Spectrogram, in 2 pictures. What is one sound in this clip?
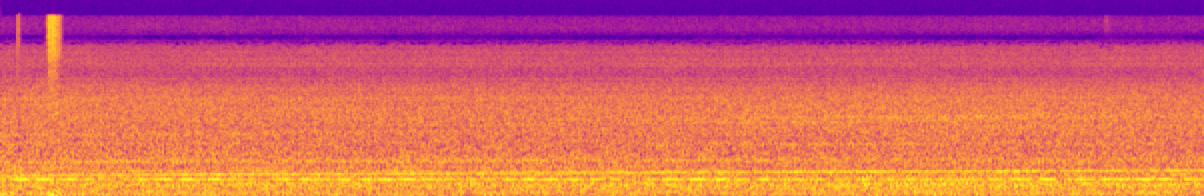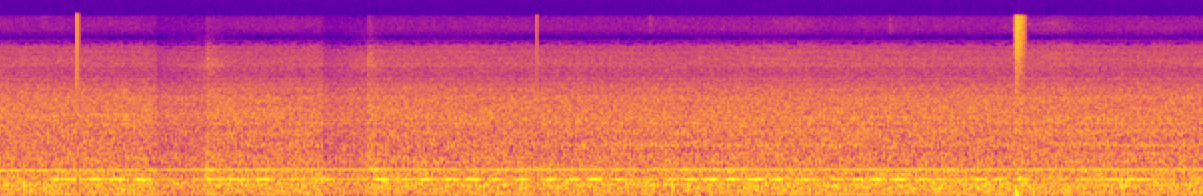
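Train wheels rumble steadily over the rails.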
